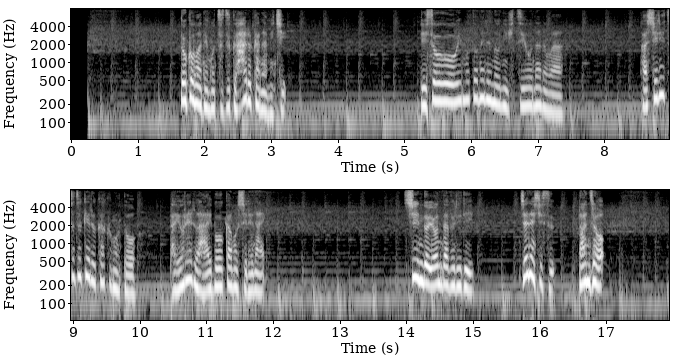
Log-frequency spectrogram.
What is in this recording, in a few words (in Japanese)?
低音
